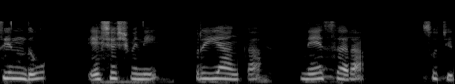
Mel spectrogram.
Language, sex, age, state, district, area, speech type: Kannada, female, 18-30, Karnataka, Chikkamagaluru, urban, spontaneous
